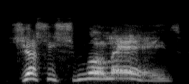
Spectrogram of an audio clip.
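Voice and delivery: "Smollett's" said French-style as smo-LAYS, drawn out high; mock French accent. Shown as a demonstration. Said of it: "throw the French accent in there".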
